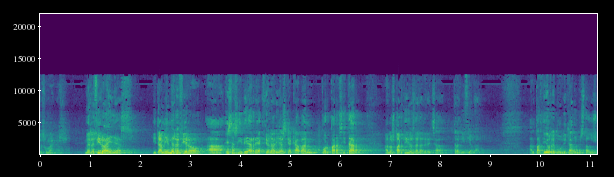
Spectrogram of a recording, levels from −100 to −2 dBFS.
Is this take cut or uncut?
uncut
